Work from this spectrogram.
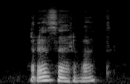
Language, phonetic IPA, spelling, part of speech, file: Polish, [rɛˈzɛrvat], rezerwat, noun, LL-Q809 (pol)-rezerwat.wav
